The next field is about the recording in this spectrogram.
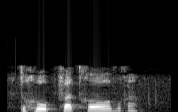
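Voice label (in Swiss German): "hopfedrawer", Alsatian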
